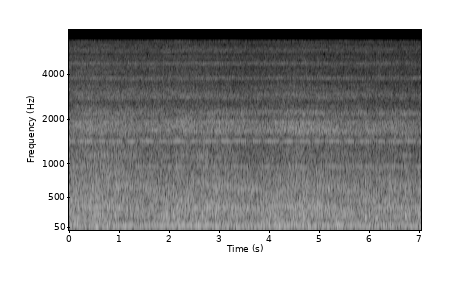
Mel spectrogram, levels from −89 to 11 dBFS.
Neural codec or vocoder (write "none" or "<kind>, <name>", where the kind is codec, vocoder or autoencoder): none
